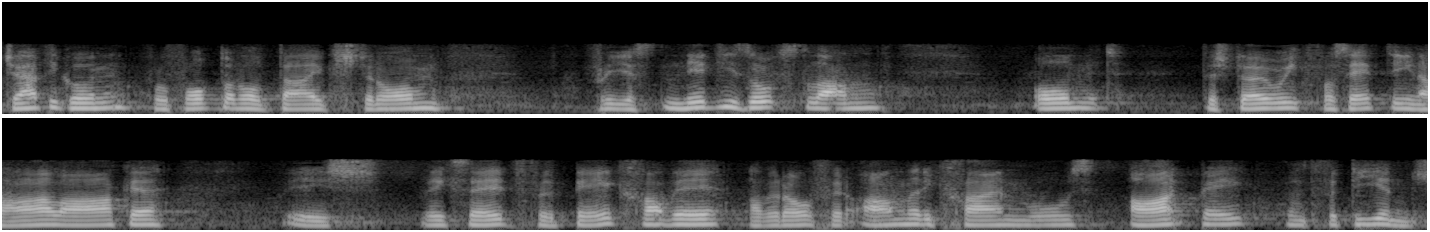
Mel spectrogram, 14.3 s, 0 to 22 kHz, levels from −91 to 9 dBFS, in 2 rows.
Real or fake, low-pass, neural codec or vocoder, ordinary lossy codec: fake; 5.4 kHz; codec, 16 kHz, 1.1 kbps, Voila-Tokenizer; none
